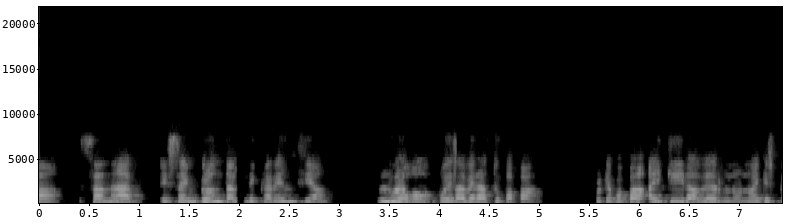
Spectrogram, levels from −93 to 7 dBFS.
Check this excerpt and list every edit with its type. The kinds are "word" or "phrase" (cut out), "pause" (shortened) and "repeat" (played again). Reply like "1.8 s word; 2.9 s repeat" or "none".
1.1 s word; 2.0 s word; 3.3 s word; 4.2 s word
